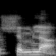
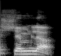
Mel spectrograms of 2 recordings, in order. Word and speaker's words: शिमला: हिंदुस्तान का ये जो शहर है इसका नाम है शिमला. हिंदुस्तान का जो शहर है इसका नाम क्या है? शिमला. उसका प्रोनाउंसिएशन क्या है? शिमला.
